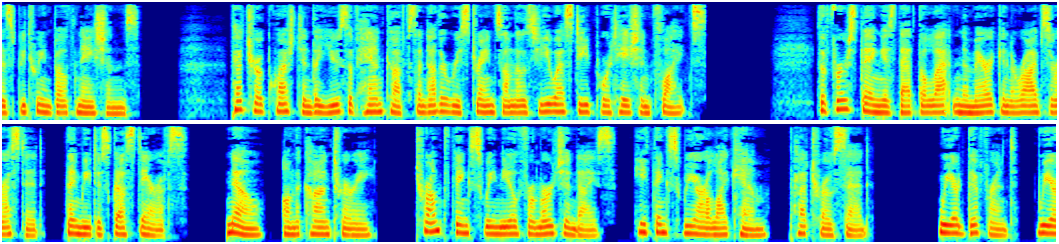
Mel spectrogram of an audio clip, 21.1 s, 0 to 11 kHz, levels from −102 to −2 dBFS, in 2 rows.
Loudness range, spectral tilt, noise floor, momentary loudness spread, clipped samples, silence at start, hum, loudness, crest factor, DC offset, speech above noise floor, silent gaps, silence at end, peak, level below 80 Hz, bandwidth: 2 LU; -5 dB/octave; -55 dBFS; 7 LU; under 0.1%; 0 s; none; -24 LUFS; 16 dB; under 0.1%; 32 dB; 1.41-1.75 s, 7.04-7.68 s, 12.42-12.78 s, 14.31-14.67 s, 19.28-19.90 s; 0 s; -8 dBFS; -60 dBFS; 10.5 kHz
